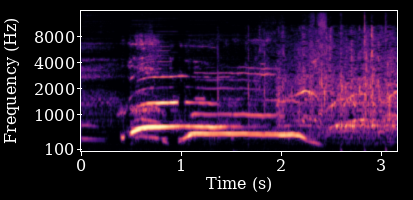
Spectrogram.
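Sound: children screaming and cheering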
